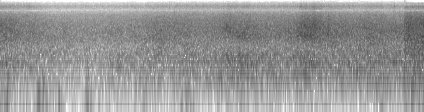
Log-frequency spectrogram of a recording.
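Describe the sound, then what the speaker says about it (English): Wind and sea waves aboard a sailboat heading toward the south of Stewart Island on a grey day, a constant broad rushing roar with buffeting wind noise on the microphone, swelling slightly louder toward the end. "It's a bit of a grey day, but there's wind."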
